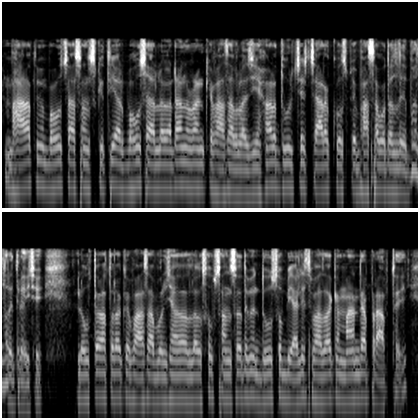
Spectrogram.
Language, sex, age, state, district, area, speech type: Maithili, male, 45-60, Bihar, Sitamarhi, urban, spontaneous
